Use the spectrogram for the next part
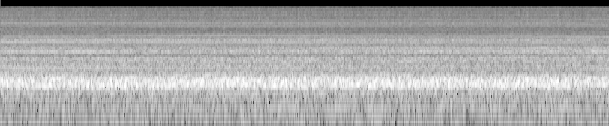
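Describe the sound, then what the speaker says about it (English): A heat tool blows a constant, loud, even hiss of hot air while heat-setting clear resist paint, with no talking. "So I'm going to go ahead and heat set this."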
